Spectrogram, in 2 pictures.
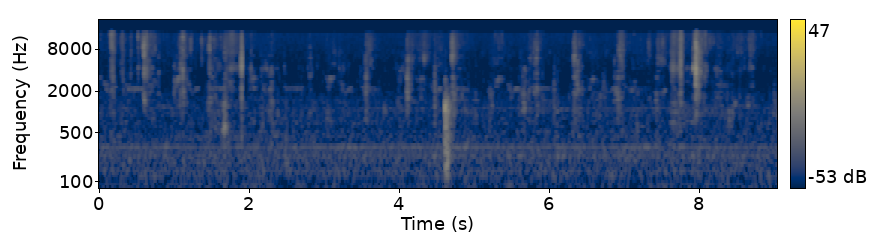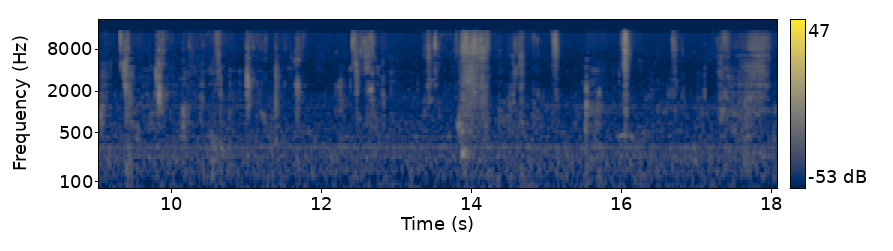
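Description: Wet chewing and mouth smacking of people eating chicken and rice with their hands, made up of scattered short smacks and clicks over a low steady hum. A sharp click about four and a half seconds in is the loudest, and a longer noisy smack comes near the end.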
